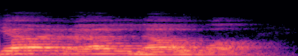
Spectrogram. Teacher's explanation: इनके उच्चारण में मुंह के अंदर यानी प्राणवायु जो है हमारी मुंह के आंतरिक भाग को किसी भी ढंग से अच्छी तरह से स्पर्श नहीं करती। ठीक है, पूरी तरह से स्पर्श नहीं करती, या जीवा पूरी तरह से स्पर्श नहीं करती, इसीलिए इनको कहा गया है अंतस्थ व्यंजन।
